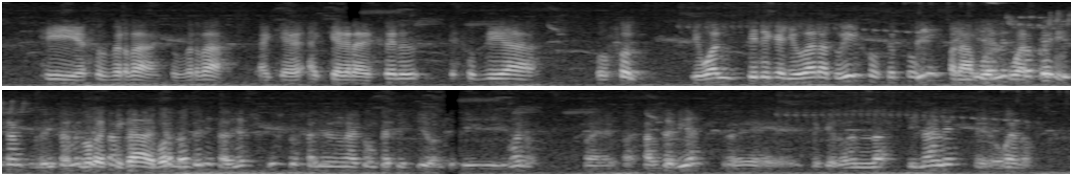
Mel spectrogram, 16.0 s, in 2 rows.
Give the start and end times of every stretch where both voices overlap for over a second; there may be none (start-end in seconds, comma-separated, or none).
6.8-9.4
